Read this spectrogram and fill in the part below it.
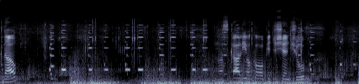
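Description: A metal detector beeps in quick, even pulses.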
